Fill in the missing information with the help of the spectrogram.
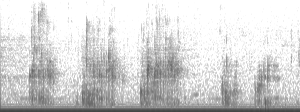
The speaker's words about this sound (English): Hang on, I've been sipping this energy drink, that might be why. Hang on, let me take another sip.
